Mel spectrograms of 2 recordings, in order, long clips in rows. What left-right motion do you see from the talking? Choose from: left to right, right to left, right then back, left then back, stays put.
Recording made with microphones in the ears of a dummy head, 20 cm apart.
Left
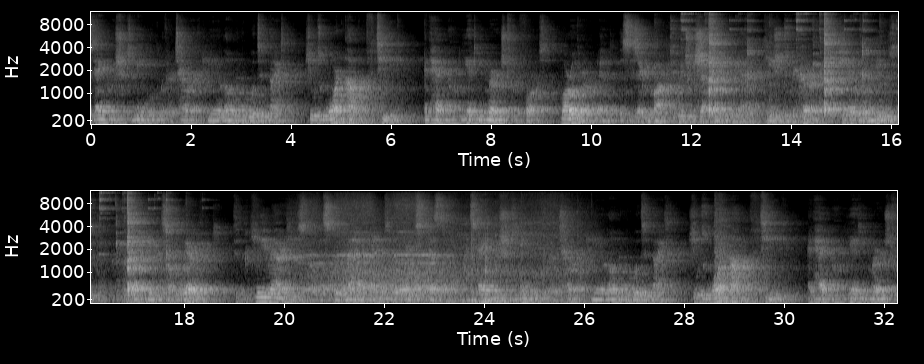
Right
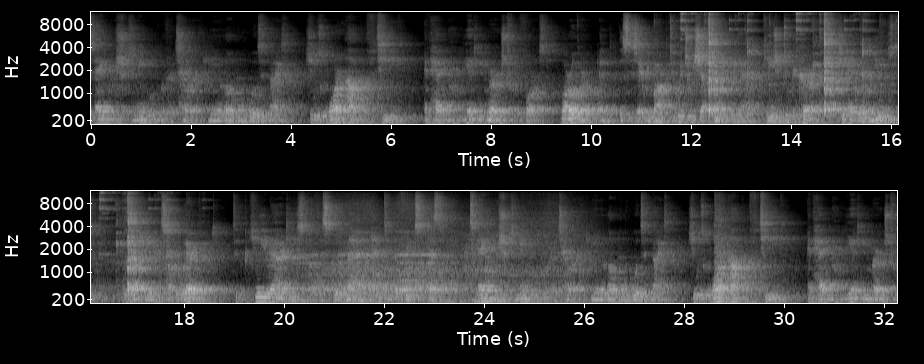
left to right.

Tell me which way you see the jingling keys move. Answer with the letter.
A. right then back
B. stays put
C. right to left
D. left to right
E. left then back
C.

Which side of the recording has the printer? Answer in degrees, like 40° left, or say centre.
70° left.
